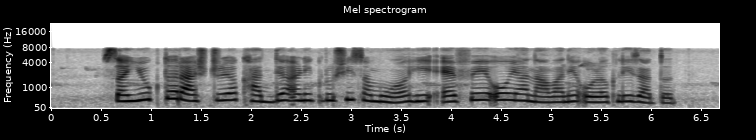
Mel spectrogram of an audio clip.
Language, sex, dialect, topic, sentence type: Marathi, female, Southern Konkan, agriculture, statement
